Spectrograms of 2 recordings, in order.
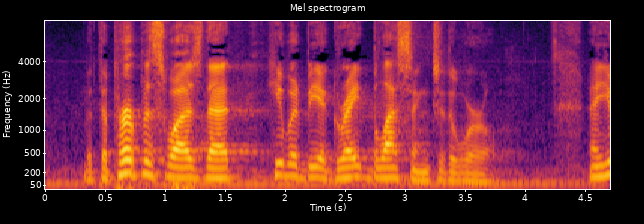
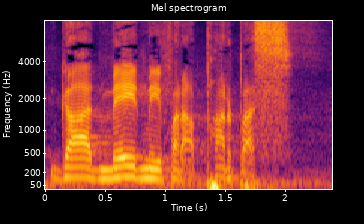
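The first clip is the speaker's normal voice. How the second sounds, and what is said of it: Put-on Scottish accent. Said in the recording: “Of course, he wouldn't use a Scottish accent, of course.”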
